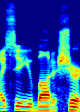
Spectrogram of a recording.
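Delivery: towering, deep-sized voice. Recounting a fan who approached after the show, imitating his big thundering voice. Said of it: "He's got this big thundering voice".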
